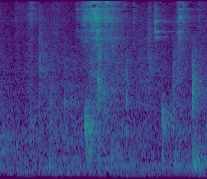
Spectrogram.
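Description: A few footsteps on a tiled floor, with light rustle from people moving around.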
